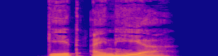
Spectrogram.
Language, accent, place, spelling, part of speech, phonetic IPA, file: German, Germany, Berlin, geht einher, verb, [ˌɡeːt aɪ̯nˈhɛɐ̯], De-geht einher.ogg
- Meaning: second-person plural present of einhergehen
